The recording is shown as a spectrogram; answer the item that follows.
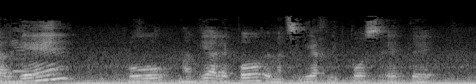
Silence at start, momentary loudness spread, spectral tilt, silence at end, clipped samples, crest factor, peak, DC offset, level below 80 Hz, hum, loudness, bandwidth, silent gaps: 0 s; 7 LU; -6 dB/octave; 0 s; under 0.1%; 14 dB; -4 dBFS; under 0.1%; -22 dBFS; none; -19 LUFS; 9.8 kHz; none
